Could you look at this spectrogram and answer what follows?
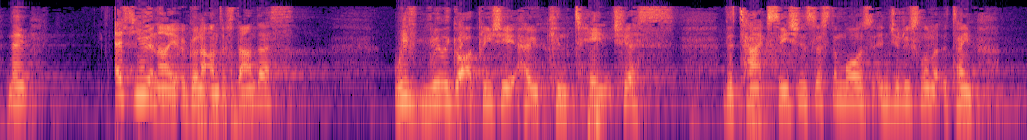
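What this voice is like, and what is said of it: Scottish accent. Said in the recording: “I'm a Scotsman, as you may have gathered from the accent.”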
